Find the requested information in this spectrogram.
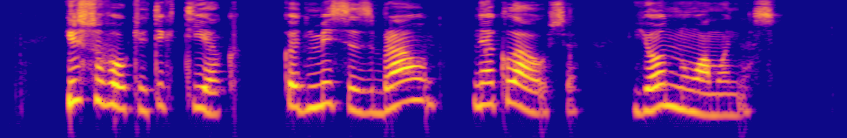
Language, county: Lithuanian, Vilnius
